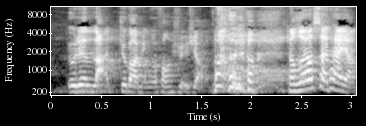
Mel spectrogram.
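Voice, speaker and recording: The words rush out at a very fast pace. There is noticeable noise in the background. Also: woman. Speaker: podcast co-host. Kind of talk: casual chat.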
